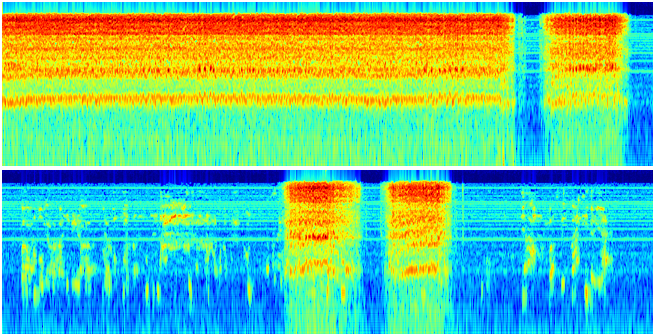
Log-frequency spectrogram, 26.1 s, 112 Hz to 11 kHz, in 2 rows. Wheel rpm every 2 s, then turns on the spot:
200, 190, 200, 200, 190, 100, 30, 0, 0, 70, 80, 0, 0.
none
